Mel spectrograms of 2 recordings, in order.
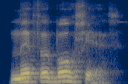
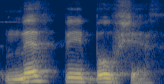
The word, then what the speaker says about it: Mephibosheth: It's Meph, Aibos, Heth, Sheth, Bosheth, Mephibosheth. That's the best way I'm saying.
